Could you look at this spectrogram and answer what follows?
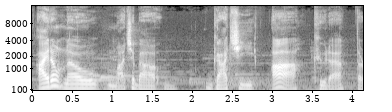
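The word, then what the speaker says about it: Gachiakuta: is I don't know much about Gachi Auda, the right way to say it apparently.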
